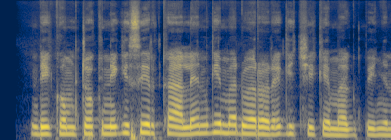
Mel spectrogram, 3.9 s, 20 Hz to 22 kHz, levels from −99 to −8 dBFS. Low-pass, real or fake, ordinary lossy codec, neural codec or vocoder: none; fake; none; vocoder, 44.1 kHz, 128 mel bands, Pupu-Vocoder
